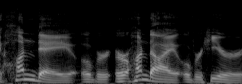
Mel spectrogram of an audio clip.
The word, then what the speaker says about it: Hyundai: So um Hyundai that we say Hyundai here instead of Hyundai uh like it's spelled in Hungle is uh the I was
